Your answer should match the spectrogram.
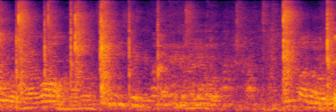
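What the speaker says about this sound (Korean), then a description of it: "박수 한번 쳤다." Hand clapping during a lecture: a handful of sharp, irregular claps ring out close by, interspersed with people talking.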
